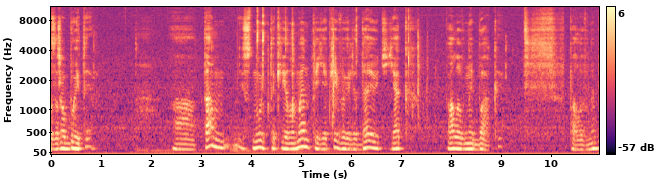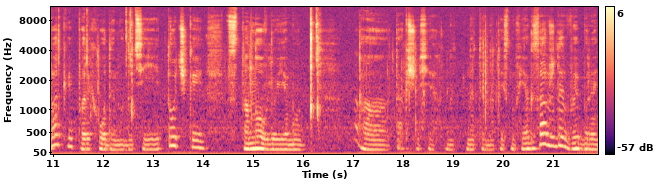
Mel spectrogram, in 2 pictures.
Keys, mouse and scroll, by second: 5.4-6.4 scroll down 2, 6.4-9.5 shift+middle drag, 10.3-11.4 scroll up 1, 11.4 middle click, 12.2 1, 12.8-15.1 drag, 15.1 shift+s, 18.5 ctrl+z, 19.9 shift+s.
